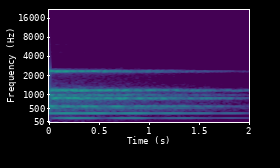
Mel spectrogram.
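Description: Ringing tail of a logo sting's music: a chord of several steady held tones fading away over about a second and a half.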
